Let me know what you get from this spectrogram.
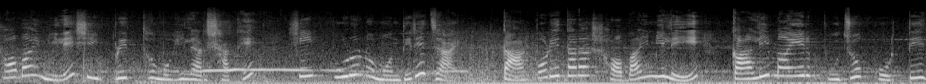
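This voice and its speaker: A woman's voice: high-pitched, big pitch swings, measured pace. A woman narrating a scripted horror cartoon story in a dramatic style. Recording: loud background music.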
